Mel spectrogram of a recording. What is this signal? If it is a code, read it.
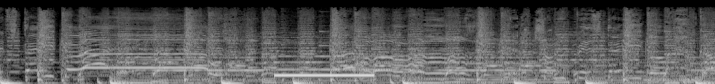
Ringback tone (Europe, 425 Hz), with noise.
